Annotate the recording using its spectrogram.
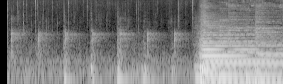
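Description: Acoustic guitar intro: soft, regular taps about two and a half times a second, then about three seconds in a full chord is struck and rings out loudly.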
